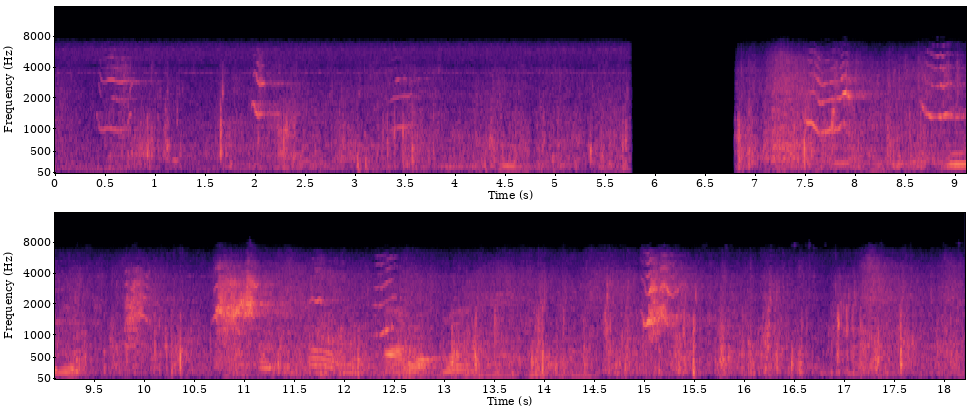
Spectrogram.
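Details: Hungry baby monkey crying and begging its mother for milk: repeated shrill, wavering cries, some rising and falling, in bursts throughout, with a brief silent gap near the start and background rustling.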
